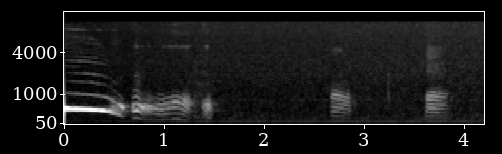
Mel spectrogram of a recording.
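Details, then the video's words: Ringneck dove calling in a lure recording meant to make other doves answer: a loud clear note sliding downward, a lower wavering rolling phrase, then two short harmonic notes, over a steady low hum. "PANCINGAN TERCEPAT BURUNG PUTER FULL GACOR-HITUNGAN DETIK PASTI NYAUT"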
